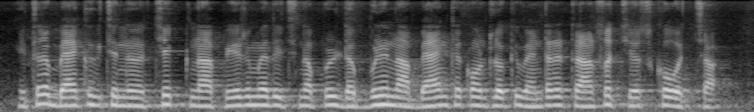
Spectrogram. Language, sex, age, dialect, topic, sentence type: Telugu, male, 18-24, Utterandhra, banking, question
